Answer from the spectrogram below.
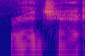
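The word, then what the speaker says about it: Redjac: Oh, they keep saying Reic, but it's spelled in the subtitles R E D J A C. Red Jack. I got you.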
